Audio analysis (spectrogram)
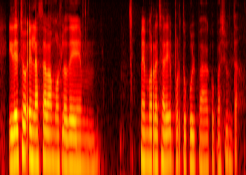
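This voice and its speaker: A woman's very deep, low voice at a moderate pace, in a very clean recording with a silent background. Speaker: futsal goalkeeper. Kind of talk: interview.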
